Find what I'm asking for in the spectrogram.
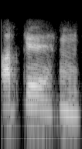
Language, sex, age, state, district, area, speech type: Urdu, male, 30-45, Delhi, South Delhi, rural, conversation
